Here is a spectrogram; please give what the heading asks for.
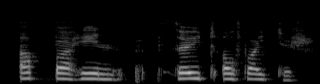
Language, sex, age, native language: Icelandic, female, 10, Icelandic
